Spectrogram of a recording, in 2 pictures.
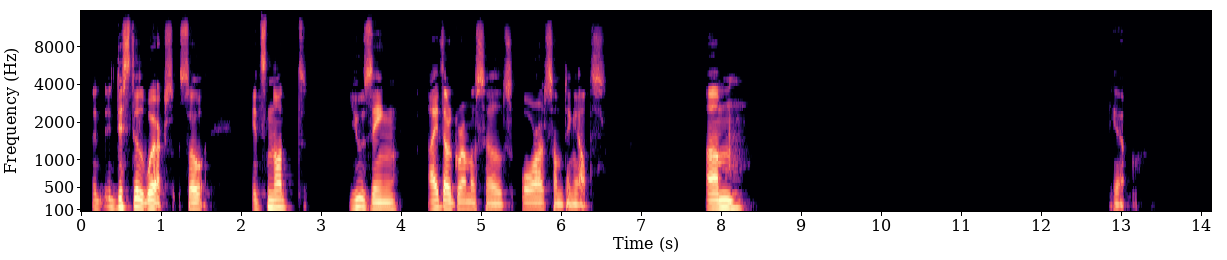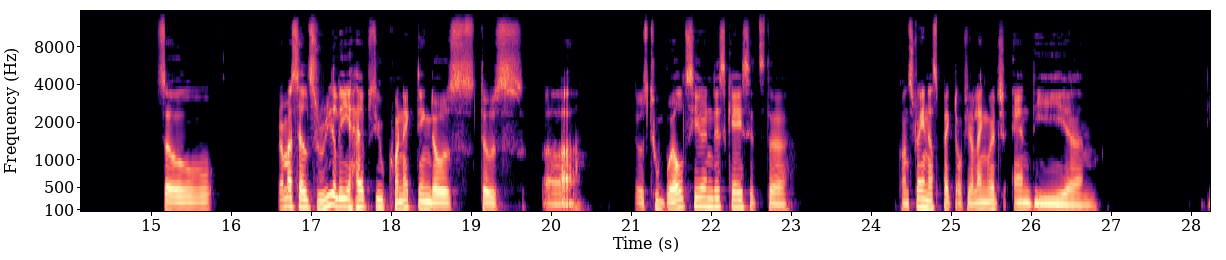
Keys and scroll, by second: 13.5 BackSpace.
